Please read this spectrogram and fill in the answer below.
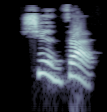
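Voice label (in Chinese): "现在", Chinese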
